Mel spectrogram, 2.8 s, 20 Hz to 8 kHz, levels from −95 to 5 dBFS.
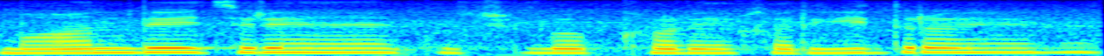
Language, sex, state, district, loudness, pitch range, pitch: Urdu, female, Andhra Pradesh, Anantapur, -27 LUFS, 210-230 Hz, 215 Hz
